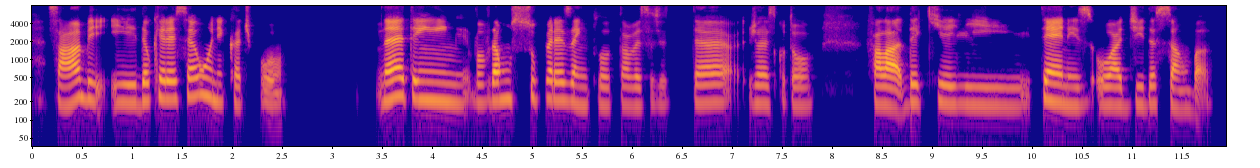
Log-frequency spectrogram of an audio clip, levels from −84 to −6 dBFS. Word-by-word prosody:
sabe, 210 +4 +3
e 195 0 -6
de 205 - -2
eu - - -5
querer 220 -1 +2
ser 245 +2 +1
única 205 -8 -3
tipo, - - -9 0.9
né, 230 +4 +8
tem 215 -4 -1
vou 195 -3 -7
dar 210 +1 +4
um 220 +1 -7
super 225 0 -1
exemplo 180 -4 -2
talvez 175 -1 -6
você 90 -1 -13 0.2
até 195 +1 -1 0.2
já 190 0 -4
escutou 175 -1 -8 0.5
falar 180 -3 +6
daquele 180 -2 -8
tênis 190 -5 +5
o - - -4
Adidas 180 +1 -2
Samba. 155 -3 -3
190 Hz, 130 wpm, -25 LUFS, 180-210 Hz, 0.9 s, né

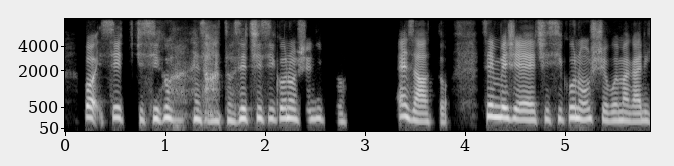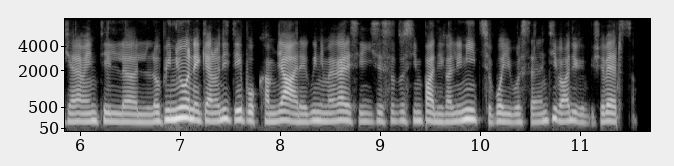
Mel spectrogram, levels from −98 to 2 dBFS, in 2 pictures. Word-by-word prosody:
Poi - - +4
se 250 -1 0
ci 205 - -10
si 225 +4 +1
con 250 -1 +4 0.2
esatto, 195 -3 -1
se 230 +5 +4
ci 240 +3 +1
si 225 - -3
conosce 230 -2 +1
dico 195 -6 -7 0.5
esatto, 175 - +1 0.3
se 285 - +1
invece 225 -7 +6
ci 205 +2 -6
si 220 +3 -6
conosce, 220 -3 +1
poi 190 +1 -3
magari 185 -1 0
chiaramente 175 +1 -3
il 170 -2 -4
l'opinione 210 +5 +5
che 190 - -4
hanno 180 0 -1
di 225 +2 +2
te 210 +1 +1
può 185 -2 -3
cambiare, 175 -1 0
quindi 185 0 -3
magari 185 +2 -1
se 175 - -13
gli 175 - -9
sei 180 0 -8
stato 185 +2 -10
simpatico 185 -1 -3
all'inizio 195 0 0
poi 180 -1 -3
gli - - -5
può 165 - -6
stare 160 0 -9
antipatico 180 -3 -4
e - - -13
viceversa. 170 +6 -5
190 Hz, 220 wpm, -22 LUFS, 175-215 Hz, 0.5 s, invece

